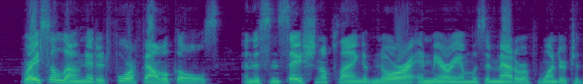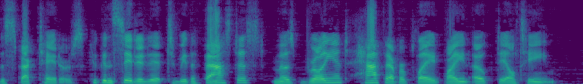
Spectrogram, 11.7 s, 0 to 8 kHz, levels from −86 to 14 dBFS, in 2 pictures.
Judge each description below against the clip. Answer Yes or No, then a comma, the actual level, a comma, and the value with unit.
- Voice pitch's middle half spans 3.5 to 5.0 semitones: Yes, average, 4.2 semitones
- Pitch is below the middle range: No, medium, 150 Hz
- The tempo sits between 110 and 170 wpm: No, average, 195 wpm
